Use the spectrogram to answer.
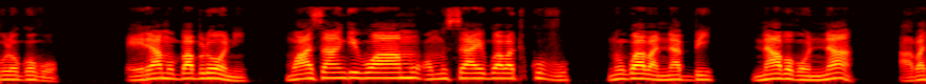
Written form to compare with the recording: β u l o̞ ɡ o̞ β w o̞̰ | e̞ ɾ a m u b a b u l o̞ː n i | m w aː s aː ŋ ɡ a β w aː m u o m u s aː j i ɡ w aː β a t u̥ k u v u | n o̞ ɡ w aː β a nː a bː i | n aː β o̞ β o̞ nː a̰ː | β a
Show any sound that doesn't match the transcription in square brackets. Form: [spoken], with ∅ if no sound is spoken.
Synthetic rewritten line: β u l o̞ ɡ o̞ β w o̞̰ | e̞ ɾ a m u b a b u l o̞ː n i | m w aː s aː ŋ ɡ [i] β w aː m u o m u s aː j i ɡ w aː β a t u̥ k u v u | n o̞ ɡ w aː β a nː a bː i | n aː β o̞ β o̞ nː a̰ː | β a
